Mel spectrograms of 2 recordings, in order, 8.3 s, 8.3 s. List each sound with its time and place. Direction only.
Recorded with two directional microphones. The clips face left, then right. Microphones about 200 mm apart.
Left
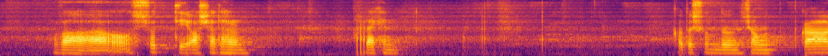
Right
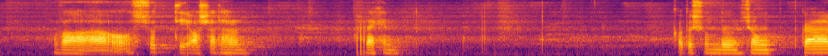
0.5 s speech: 5° left (ahead or behind)
3.7 s speech: 5° right (ahead or behind)
6.7 s speech: 15° right (ahead or behind)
